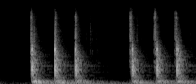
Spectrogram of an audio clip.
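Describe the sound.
Knocking on a door: two groups of three firm, hollow knocks, each group in a quick even rhythm with a short pause between, alone on a quiet background.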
